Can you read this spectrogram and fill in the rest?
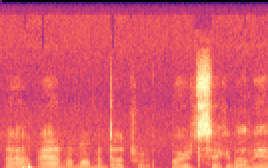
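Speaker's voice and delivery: very soft, private mutter; hushed self-talk; muttering to oneself. Acted. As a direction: mutter under your breath, as if nobody should hear. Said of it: "just muttering to myself".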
